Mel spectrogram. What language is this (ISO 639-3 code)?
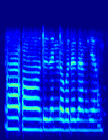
asm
